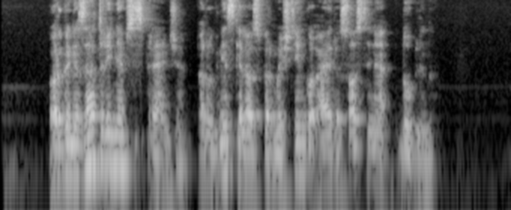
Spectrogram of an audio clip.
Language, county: Lithuanian, Vilnius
